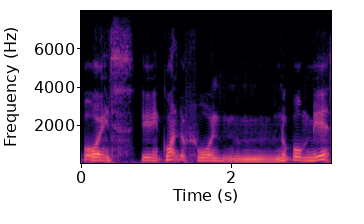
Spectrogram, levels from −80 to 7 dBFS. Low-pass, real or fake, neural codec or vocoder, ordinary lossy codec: 7.2 kHz; fake; autoencoder, 22.05 kHz, a latent of 192 numbers a frame, VITS, trained on many speakers; Opus, 24 kbps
